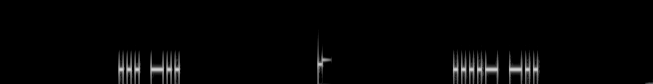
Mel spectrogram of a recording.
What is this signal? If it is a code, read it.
Morse code, heard as a keyed tone, about 31 wpm, 700 Hz. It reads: S D 4 D
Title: Two Challenging Letter-Number Combinations 30wpm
